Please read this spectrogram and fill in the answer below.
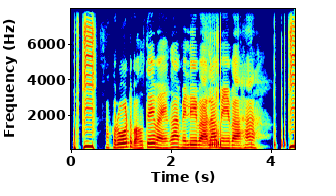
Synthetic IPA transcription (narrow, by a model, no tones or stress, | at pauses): ɐkɾoːʈbəɦʊt̪eʋɐẽːɡaːmɪleʋaːlamẽːʋaːɦaː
